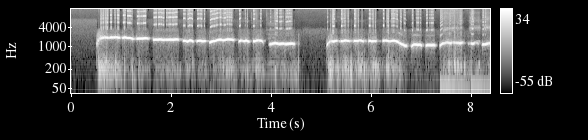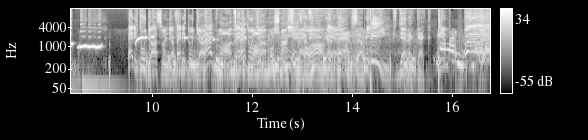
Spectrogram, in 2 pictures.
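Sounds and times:
person whistling a pop song melody: 0:00.5 - 0:12.2
laughter: 0:09.7 - 0:15.5
speech: 0:09.8 - 0:16.7.

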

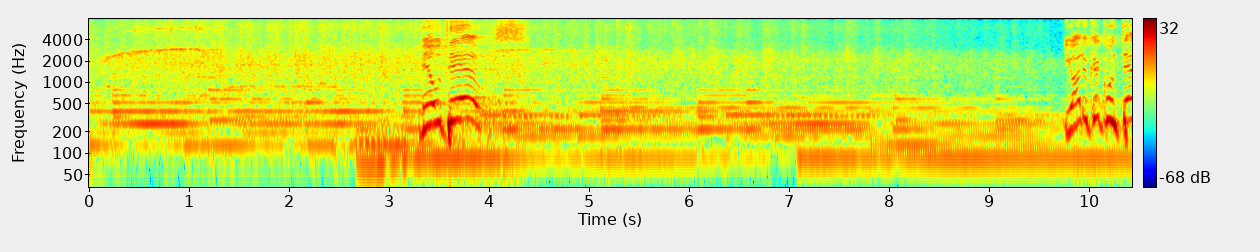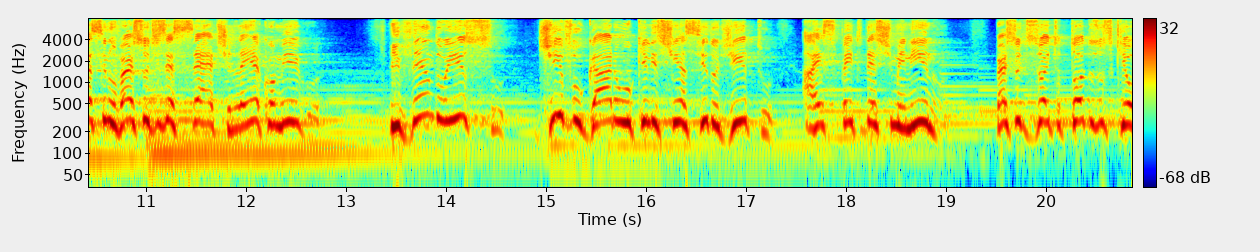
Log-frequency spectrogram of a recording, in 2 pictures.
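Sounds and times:
audience applause: 0:00.0 - 0:11.2
speech: 0:03.3 - 0:04.4, 0:09.8 - 0:12.7, 0:13.4 - 0:20.8.

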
